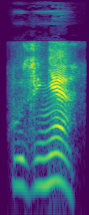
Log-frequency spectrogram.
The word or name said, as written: Cozinha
